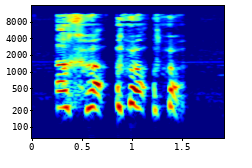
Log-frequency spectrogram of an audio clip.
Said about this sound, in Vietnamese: ho khan vài tiếng, lưng còng run lên cười nói.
